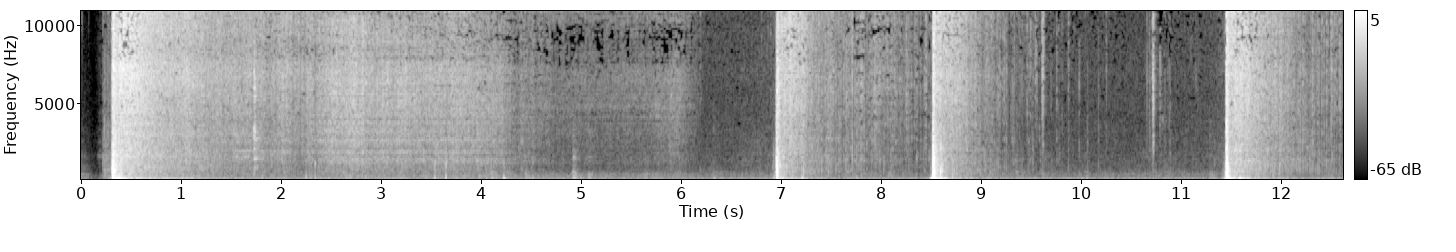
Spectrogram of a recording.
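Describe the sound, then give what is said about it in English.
Water hisses and sizzles on a hot burner, the crackling steam slowly dying away, then three abrupt, loud puffs of sizzle burst out one after another and quickly fade. “Poof, vanish gone water burner.wave.”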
